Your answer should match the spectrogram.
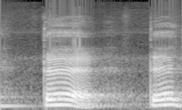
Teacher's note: त जो है दंत है, वर्तस्य है और अल्प प्राण भी है और अघोष भी है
